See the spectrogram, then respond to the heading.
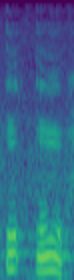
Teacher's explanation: आप बोल के देखोगे उ ऊ, तो ओठ क्या हो रहे हैं, गोल हो रहे हैं, जो गोल हो रहे हैं तो इसीलिए क्या बोल रहे हैं, उनको व्रतमुखी कह रहे हैं।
